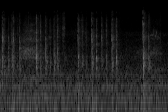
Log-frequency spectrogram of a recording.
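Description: A password is tapped out on a computer keyboard, a quick, uneven run of soft close key clicks with small pauses between bursts, faint and without speech.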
